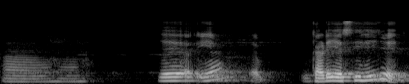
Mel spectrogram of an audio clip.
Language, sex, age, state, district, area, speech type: Odia, male, 30-45, Odisha, Subarnapur, urban, spontaneous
